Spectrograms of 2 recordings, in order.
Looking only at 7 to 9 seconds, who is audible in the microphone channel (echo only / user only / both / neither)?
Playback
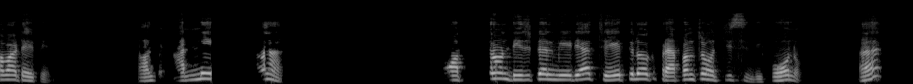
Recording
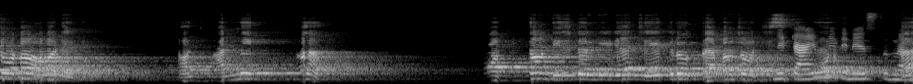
both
